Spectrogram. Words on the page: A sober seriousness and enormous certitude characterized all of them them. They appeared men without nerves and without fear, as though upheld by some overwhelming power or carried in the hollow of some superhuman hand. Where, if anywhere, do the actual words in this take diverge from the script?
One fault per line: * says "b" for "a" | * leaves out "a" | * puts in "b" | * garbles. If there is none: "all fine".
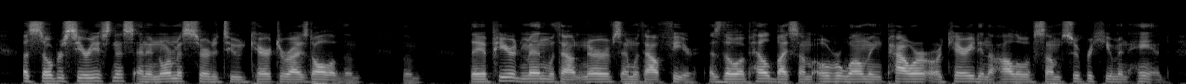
all fine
